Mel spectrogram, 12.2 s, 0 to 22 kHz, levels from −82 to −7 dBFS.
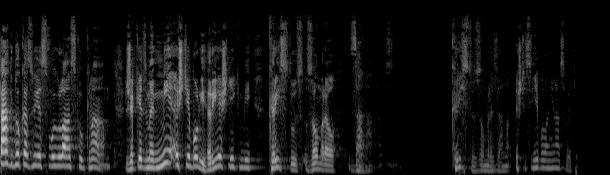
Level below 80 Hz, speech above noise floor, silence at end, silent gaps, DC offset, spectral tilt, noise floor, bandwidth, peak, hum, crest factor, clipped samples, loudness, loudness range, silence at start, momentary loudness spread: -80 dBFS; 40 dB; 0.8 s; none; under 0.1%; -2.5 dB/octave; -78 dBFS; 15.5 kHz; -8 dBFS; 50 Hz at -70 dBFS; 30 dB; under 0.1%; -36 LUFS; 13 LU; 0 s; 20 LU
